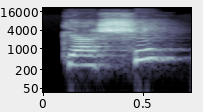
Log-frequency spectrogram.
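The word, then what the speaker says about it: cache: ফ্রমজমা suffering ফ্রমজমা পরেরটা ক্যাশে ক্যাশে ভুল ক্যাশ ক্যাশ আমাদের সিস্টেমে মোবাইলে বল ট্যাবলেটে বল অথবা কম্পিউটারে যে আবর্জনাগুলো জমে ডেটা আবর্জনা তাকে আমরা বলব ক্যাশে না ক্যাশ তোমার ডেটা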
